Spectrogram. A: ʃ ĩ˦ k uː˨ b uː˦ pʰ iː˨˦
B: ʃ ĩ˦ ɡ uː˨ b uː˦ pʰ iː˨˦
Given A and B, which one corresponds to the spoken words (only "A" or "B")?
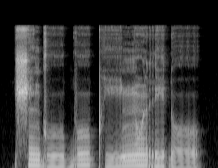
B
